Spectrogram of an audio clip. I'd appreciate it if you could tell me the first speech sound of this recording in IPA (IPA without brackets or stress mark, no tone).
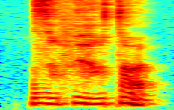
zˤ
